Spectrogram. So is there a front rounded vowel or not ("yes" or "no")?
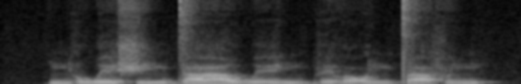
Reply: no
